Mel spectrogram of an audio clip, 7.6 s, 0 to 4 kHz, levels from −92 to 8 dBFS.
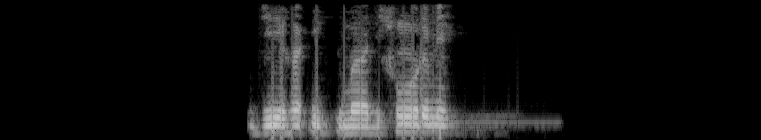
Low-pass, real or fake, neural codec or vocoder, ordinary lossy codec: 3.6 kHz; real; none; AAC, 32 kbps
